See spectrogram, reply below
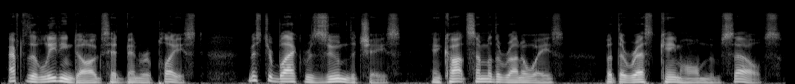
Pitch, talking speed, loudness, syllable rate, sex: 105 Hz, 180 wpm, -19 LUFS, 5.3 syllables/s, male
